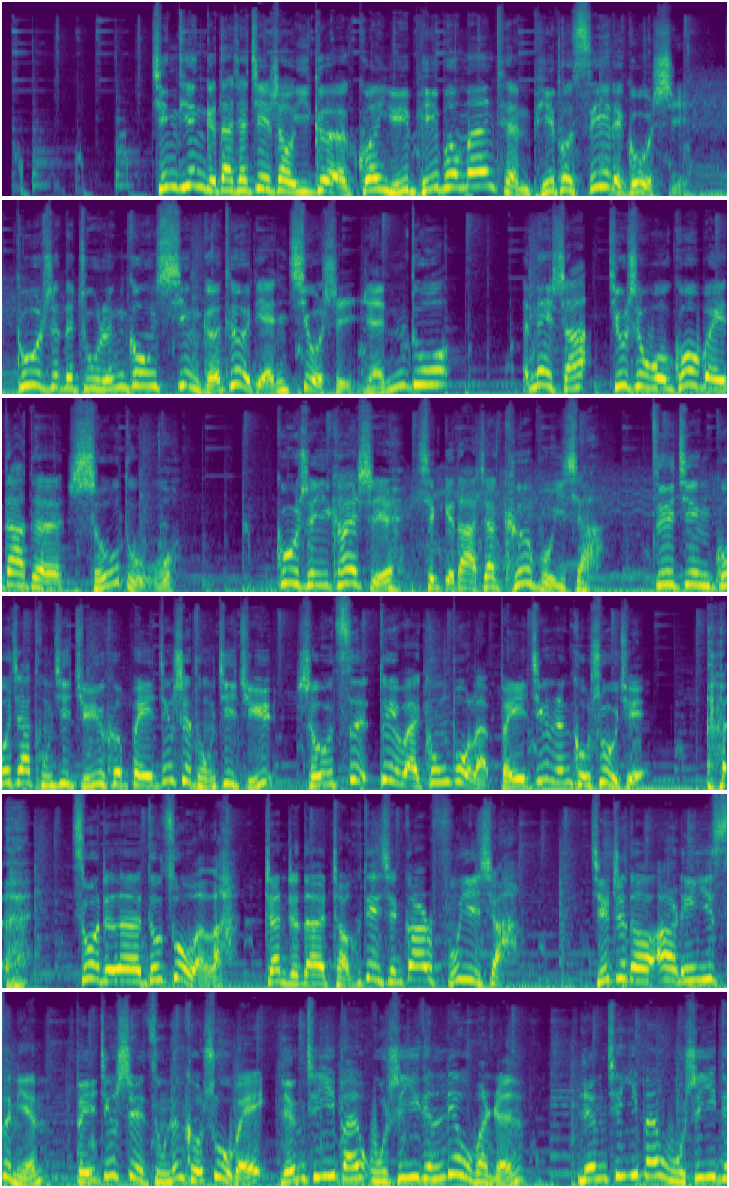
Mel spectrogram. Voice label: 男

